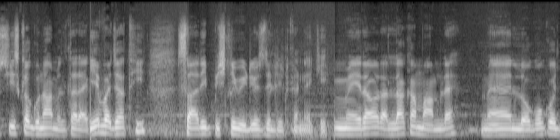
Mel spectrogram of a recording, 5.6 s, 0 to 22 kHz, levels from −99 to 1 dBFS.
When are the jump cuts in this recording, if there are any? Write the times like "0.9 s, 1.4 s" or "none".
0.9 s, 3.4 s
